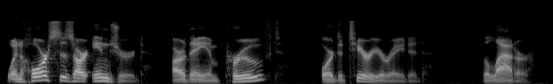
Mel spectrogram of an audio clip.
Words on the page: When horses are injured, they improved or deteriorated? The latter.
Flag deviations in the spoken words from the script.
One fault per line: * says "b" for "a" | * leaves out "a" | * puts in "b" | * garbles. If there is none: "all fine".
* puts in "are"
